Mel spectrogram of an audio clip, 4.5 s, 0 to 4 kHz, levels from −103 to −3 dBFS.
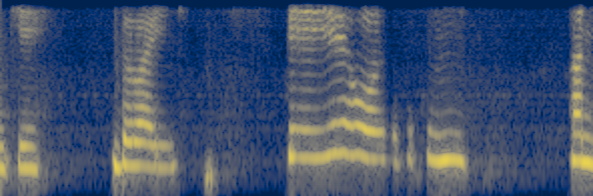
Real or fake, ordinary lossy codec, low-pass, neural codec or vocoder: fake; none; 3.6 kHz; codec, 24 kHz, 0.9 kbps, WavTokenizer, medium speech release version 1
